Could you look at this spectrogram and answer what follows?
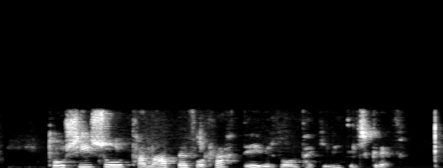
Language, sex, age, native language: Icelandic, female, 50-59, Icelandic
